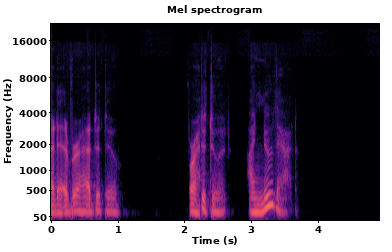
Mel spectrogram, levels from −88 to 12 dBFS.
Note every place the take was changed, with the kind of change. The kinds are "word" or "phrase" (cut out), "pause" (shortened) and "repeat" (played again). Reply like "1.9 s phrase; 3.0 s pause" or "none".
2.2 s word; 2.8 s pause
